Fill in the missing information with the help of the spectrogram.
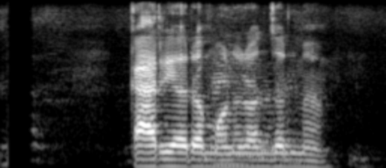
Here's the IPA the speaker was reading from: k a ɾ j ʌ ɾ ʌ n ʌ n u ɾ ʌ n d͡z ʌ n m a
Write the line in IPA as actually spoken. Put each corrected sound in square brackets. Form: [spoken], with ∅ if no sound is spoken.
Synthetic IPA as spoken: k a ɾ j ʌ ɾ ʌ [m] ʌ n [o] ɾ ʌ n d͡z ʌ n m a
